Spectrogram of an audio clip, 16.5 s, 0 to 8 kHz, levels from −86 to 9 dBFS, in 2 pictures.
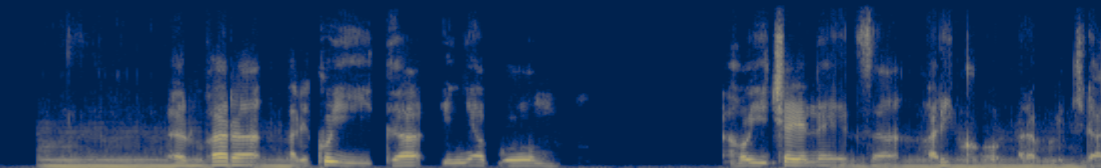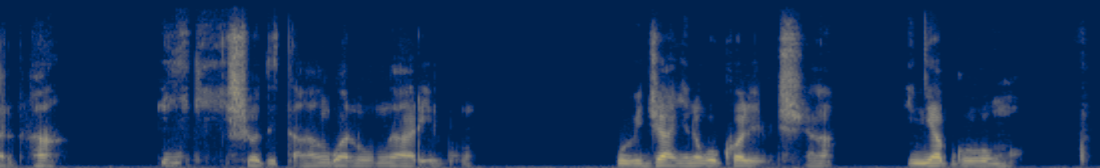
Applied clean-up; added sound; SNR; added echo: neural diffusion model UNIVERSE++.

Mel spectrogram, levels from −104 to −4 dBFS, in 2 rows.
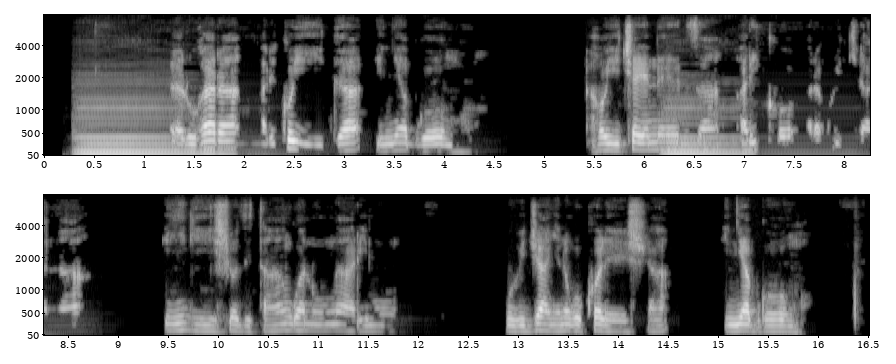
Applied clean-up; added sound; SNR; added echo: classical method spectral subtraction.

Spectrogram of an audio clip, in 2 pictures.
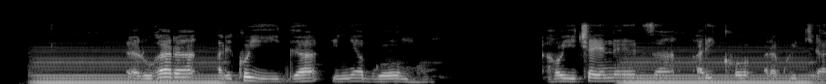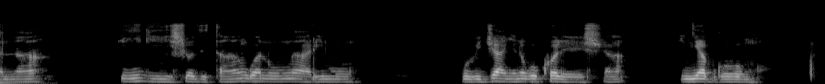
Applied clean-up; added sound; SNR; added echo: none; Bowed string instrument; -1 dB; none.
